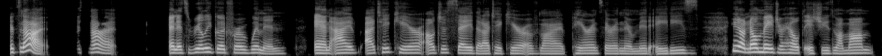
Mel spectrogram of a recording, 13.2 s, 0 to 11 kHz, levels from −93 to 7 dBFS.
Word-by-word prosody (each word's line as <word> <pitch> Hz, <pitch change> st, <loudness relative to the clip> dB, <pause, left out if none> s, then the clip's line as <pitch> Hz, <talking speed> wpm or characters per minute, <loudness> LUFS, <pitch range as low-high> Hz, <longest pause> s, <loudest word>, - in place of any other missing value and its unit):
It's 225 Hz, +2 st, -1 dB
not, 305 Hz, +7 st, +7 dB, 0.5 s
it's 210 Hz, -, -21 dB
not. 215 Hz, -5 st, 0 dB, 0.8 s
And 195 Hz, 0 st, +5 dB
it's 190 Hz, +1 st, -1 dB
really 225 Hz, +4 st, +3 dB
good 210 Hz, -3 st, 0 dB
for 190 Hz, -2 st, -2 dB
women. 160 Hz, -5 st, -4 dB, 0.4 s
And 175 Hz, 0 st, +3 dB
I 185 Hz, +1 st, +1 dB, 0.2 s
I 175 Hz, +1 st, +2 dB
take 235 Hz, +3 st, -5 dB
care 190 Hz, -4 st, -3 dB
I'll 175 Hz, +2 st, -1 dB
just 200 Hz, +1 st, -9 dB
say, 175 Hz, -2 st, +1 dB
that 160 Hz, -3 st, -5 dB
I 155 Hz, 0 st, -1 dB
take 160 Hz, -1 st, -7 dB
care 160 Hz, -2 st, -4 dB
of 150 Hz, +1 st, -9 dB
my 150 Hz, -1 st, -5 dB
parents, 165 Hz, 0 st, -5 dB
they're 155 Hz, -2 st, -4 dB
in 155 Hz, 0 st, -6 dB
their 150 Hz, -2 st, -5 dB
mid-80s. 155 Hz, +3 st, -5 dB, 0.5 s
You 310 Hz, -, +2 dB
know, 270 Hz, -3 st, +9 dB
no 235 Hz, +1 st, +7 dB
major 220 Hz, -4 st, +4 dB
health 185 Hz, -2 st, 0 dB
issues. 165 Hz, 0 st, -4 dB
My 155 Hz, -2 st, -2 dB
mom 180 Hz, +2 st, -1 dB
180 Hz, 170 wpm, -23 LUFS, 160-200 Hz, 0.8 s, know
